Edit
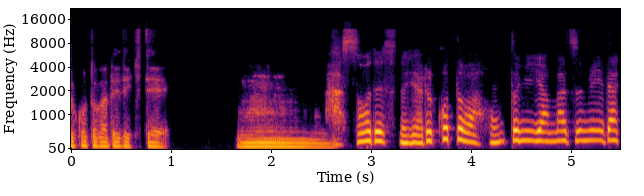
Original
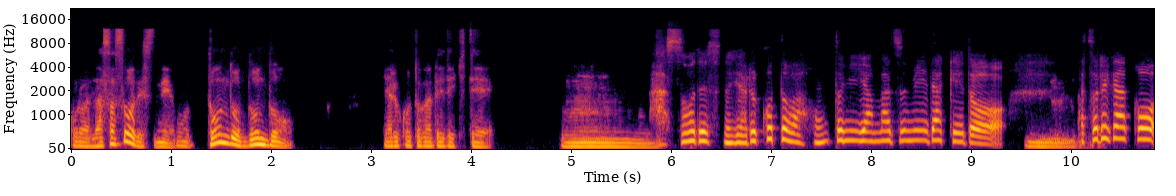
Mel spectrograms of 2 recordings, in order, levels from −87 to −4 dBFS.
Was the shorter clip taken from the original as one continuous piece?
yes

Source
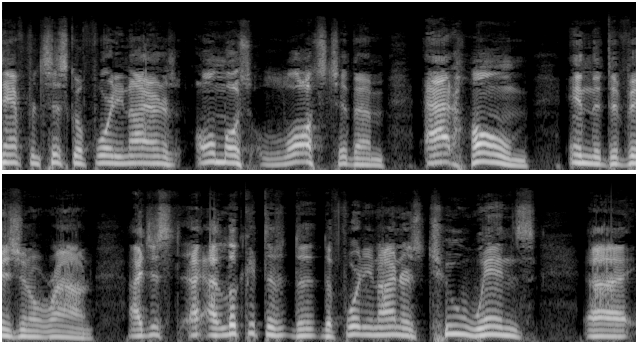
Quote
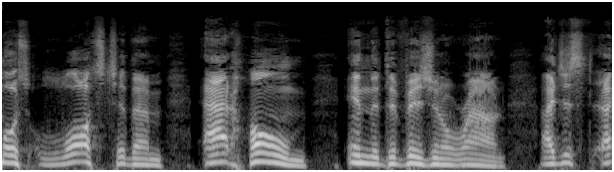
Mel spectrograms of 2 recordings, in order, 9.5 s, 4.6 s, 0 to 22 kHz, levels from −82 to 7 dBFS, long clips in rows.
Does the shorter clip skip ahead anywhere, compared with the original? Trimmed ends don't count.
no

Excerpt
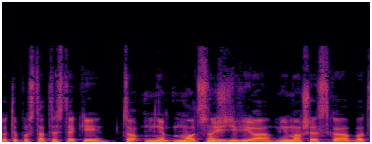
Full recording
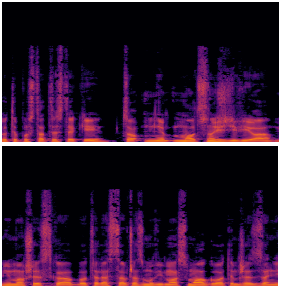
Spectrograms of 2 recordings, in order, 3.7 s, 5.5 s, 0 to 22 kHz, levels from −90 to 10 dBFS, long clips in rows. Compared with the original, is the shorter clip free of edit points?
yes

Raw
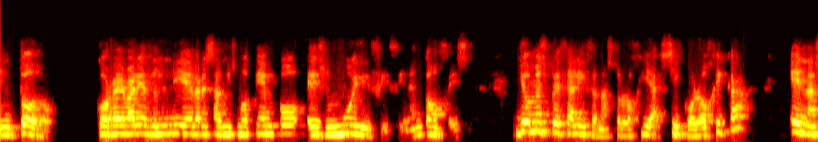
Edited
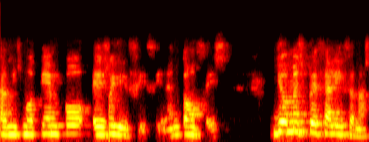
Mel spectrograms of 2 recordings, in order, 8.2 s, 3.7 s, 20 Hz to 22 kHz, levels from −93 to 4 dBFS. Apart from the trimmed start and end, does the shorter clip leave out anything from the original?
yes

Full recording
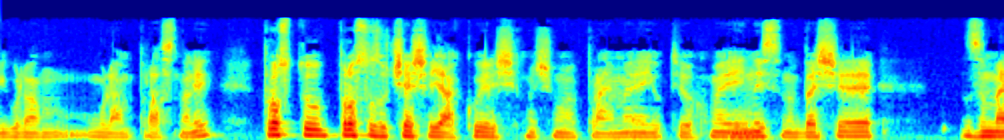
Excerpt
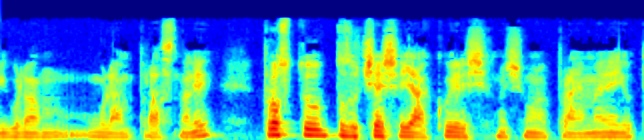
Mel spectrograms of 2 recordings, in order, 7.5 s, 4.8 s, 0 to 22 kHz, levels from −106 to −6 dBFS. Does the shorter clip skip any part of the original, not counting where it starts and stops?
yes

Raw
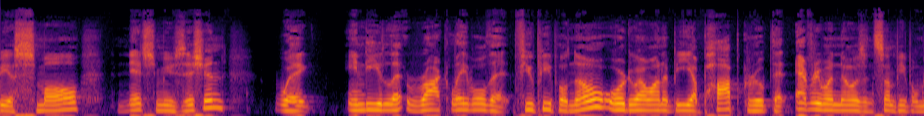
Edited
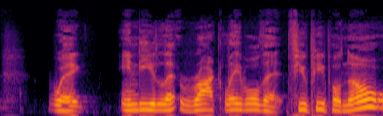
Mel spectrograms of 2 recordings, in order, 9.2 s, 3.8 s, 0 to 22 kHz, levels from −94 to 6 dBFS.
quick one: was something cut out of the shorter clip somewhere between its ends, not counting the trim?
no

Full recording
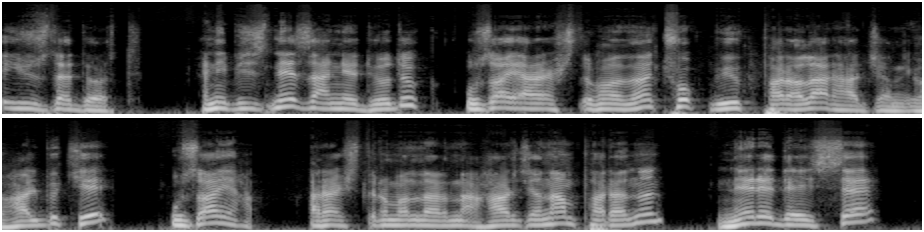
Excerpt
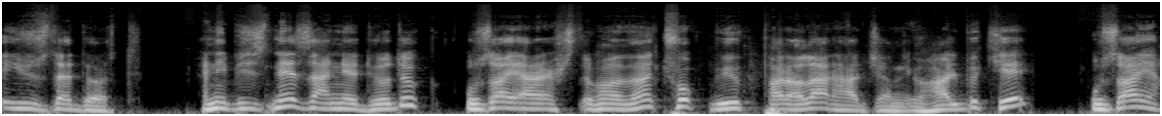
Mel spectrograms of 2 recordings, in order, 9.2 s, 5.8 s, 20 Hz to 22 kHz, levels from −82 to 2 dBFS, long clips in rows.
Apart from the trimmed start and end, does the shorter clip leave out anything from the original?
no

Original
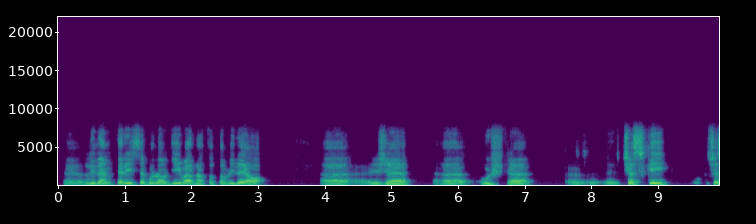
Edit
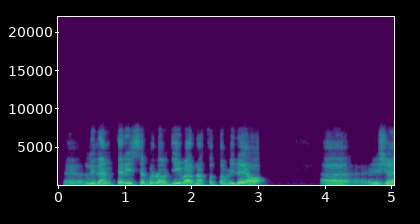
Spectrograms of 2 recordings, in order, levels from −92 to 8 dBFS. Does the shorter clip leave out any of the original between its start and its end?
no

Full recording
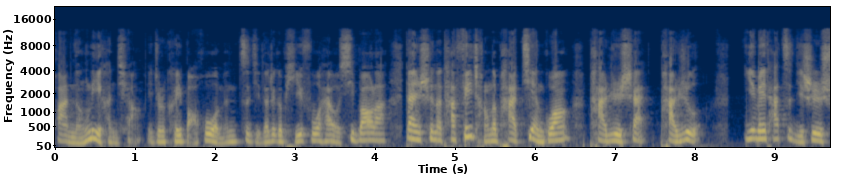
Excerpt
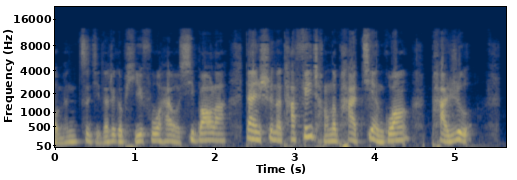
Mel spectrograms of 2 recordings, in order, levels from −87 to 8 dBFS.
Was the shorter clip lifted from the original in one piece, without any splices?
no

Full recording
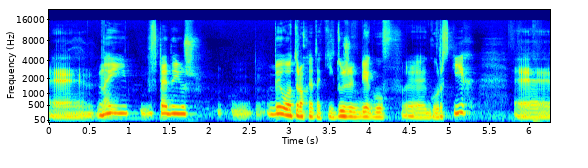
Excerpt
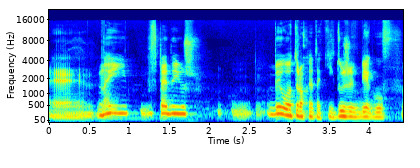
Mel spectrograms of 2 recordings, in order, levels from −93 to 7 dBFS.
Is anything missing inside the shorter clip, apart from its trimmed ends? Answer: no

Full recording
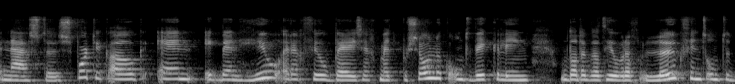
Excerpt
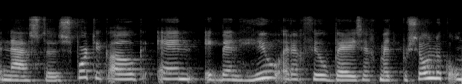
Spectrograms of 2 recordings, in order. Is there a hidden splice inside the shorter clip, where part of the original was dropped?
no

